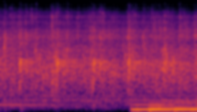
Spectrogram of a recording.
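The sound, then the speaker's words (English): An audience claps in a dense, steady burst of applause that holds at an even loudness, with a low sustained hum rising beneath the clapping partway through. “If I were you, if I were an Ethiopian, I would clap and praise the Lord.”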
